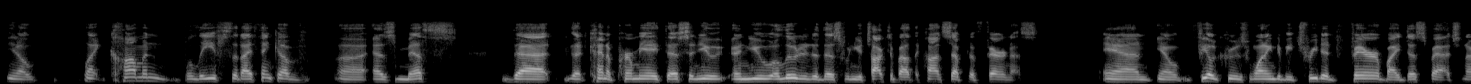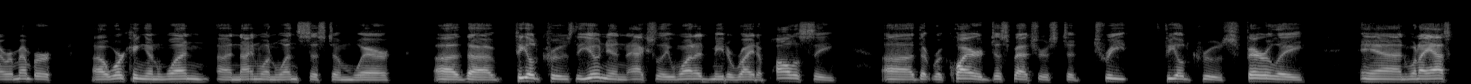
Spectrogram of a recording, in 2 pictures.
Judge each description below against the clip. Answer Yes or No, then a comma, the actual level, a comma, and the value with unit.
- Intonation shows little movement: Yes, narrow, 2.1 semitones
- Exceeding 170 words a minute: No, average, 165 wpm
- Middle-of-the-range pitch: No, low, 125 Hz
